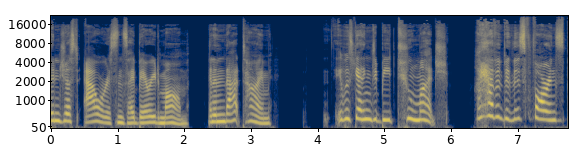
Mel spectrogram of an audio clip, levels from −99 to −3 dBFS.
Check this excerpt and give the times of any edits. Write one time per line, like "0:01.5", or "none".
0:04.5
0:06.2

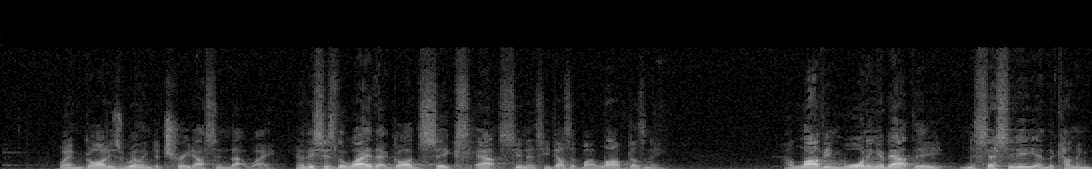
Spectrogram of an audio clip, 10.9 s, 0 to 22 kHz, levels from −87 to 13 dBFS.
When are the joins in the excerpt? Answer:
0:02.9

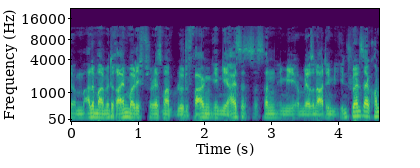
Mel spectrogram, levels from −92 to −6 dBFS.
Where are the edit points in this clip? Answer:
none

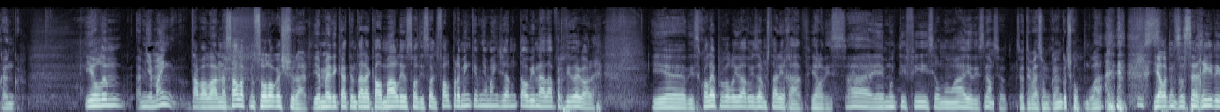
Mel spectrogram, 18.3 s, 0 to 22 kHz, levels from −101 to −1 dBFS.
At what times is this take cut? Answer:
0:14.9
0:16.0

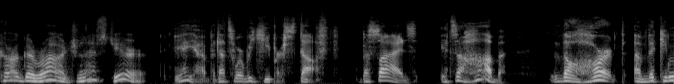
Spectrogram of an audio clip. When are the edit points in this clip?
0:04.2

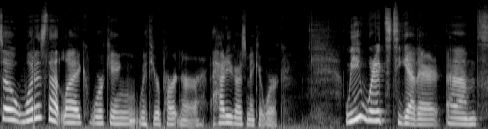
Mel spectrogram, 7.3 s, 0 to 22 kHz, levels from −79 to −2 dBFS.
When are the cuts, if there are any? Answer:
none

